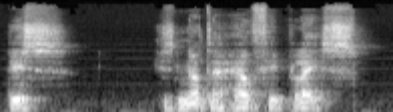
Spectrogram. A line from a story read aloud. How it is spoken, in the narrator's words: whispered Jules Gascon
